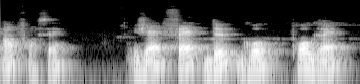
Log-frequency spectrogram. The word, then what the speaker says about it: français: Don't pronounce this S also, français. Don't pronounce the D S here, comprend.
